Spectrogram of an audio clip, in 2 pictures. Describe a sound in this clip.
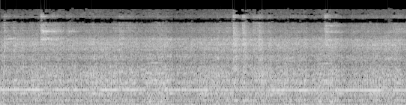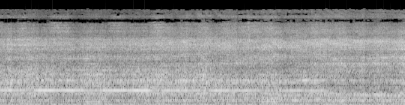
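A train's motor whines at a steady pitch.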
